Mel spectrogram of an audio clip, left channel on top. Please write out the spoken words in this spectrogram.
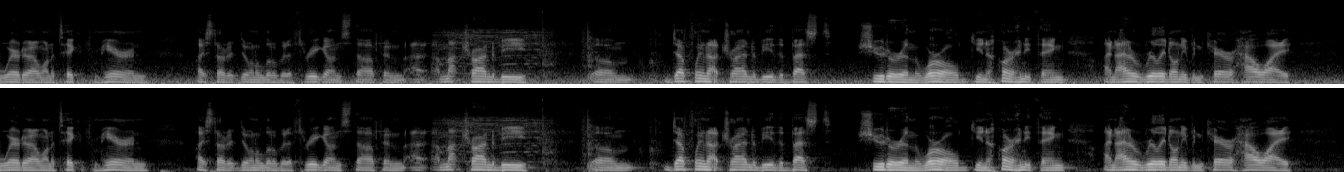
where do I want to take it from here? And I started doing a little bit of 3-gun stuff, and I'm not trying to be, definitely not trying to be the best shooter in the world, you know, or anything. And I really don't even care how I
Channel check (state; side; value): noise; left; rumble, 13 dB below the sound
